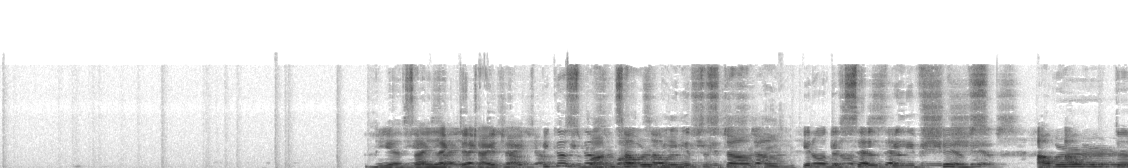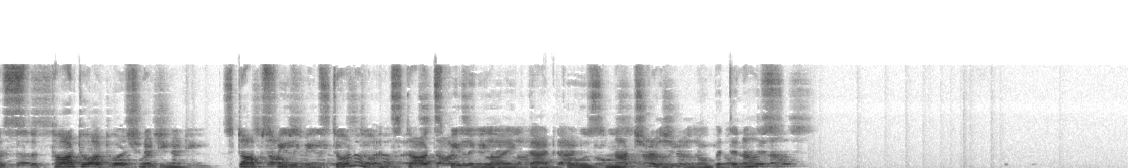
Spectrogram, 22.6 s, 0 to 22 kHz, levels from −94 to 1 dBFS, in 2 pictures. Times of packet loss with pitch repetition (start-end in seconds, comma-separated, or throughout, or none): none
